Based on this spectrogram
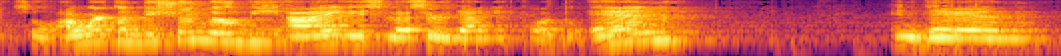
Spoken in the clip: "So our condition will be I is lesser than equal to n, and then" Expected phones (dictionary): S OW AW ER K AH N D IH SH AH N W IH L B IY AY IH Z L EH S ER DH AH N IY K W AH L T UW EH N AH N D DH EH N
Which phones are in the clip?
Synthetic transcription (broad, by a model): S OW AW ER K AH N D IH SH AH N W IH L B IY AY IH S L EH S ER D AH N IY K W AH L T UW EH N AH N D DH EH N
